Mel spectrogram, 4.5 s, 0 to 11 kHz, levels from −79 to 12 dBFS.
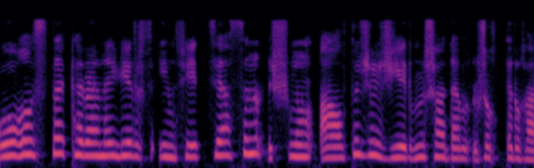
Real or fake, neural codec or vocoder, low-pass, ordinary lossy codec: fake; codec, 16 kHz, 1 kbps, FreqCodec, larger model; 7.2 kHz; none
